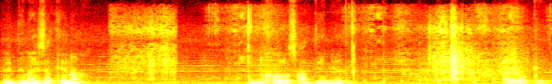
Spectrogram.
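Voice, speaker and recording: An Egyptian man with a very low voice, chatting his way through a match. He coaxes, teases and cheers in quick bursts, with loud game music running behind him. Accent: Egyptian Arabic. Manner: chatty, coaxing, teasing the opponent, bursts of excitement. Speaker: gaming video host. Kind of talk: casual gameplay commentary.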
